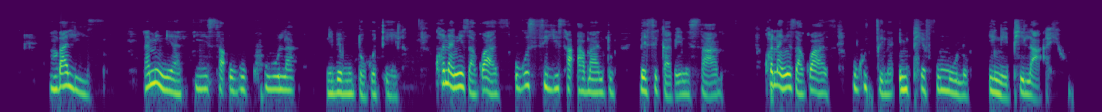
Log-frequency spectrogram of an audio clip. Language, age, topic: North Ndebele, 25-35, education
